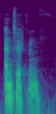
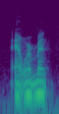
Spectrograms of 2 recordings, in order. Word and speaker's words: Antwerpen: So, 7 years ago, you did your first hyperlapse in your hometown of Antwerp. Is that how you say it? – Antwerpen. – Antwerpen. – See how I roll that R there? – Yeah.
